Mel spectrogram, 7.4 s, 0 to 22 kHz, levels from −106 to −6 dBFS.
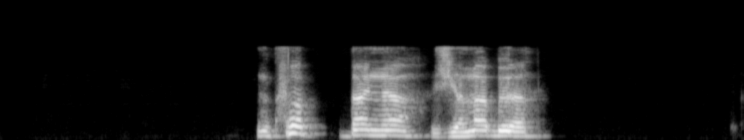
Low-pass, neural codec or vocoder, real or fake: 5.4 kHz; codec, 44.1 kHz, 2.6 kbps, SNAC; fake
